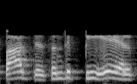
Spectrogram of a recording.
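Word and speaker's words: Palk: के नाम से और यह पाक जलसंधि पाकिस्तान वाला नहीं है ये पाक को हम बात कहते हैं ठीक है ना इसमें साइलेंट होता है यह रेखा 1914 में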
